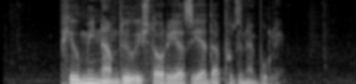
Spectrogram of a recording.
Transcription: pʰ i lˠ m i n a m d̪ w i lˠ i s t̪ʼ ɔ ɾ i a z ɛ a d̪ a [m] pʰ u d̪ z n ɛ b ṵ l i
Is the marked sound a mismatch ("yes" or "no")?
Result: yes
